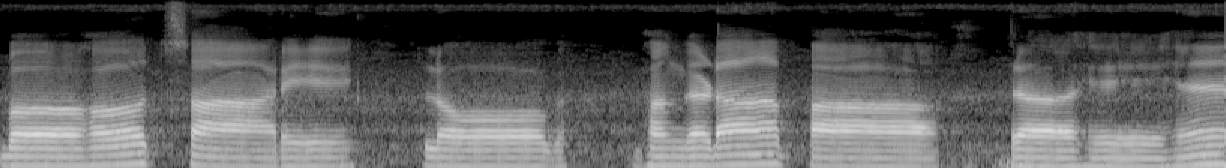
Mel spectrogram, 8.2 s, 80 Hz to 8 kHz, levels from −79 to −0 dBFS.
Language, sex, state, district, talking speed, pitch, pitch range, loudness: Hindi, male, Punjab, Fazilka, 50 wpm, 110 Hz, 105-115 Hz, -17 LUFS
